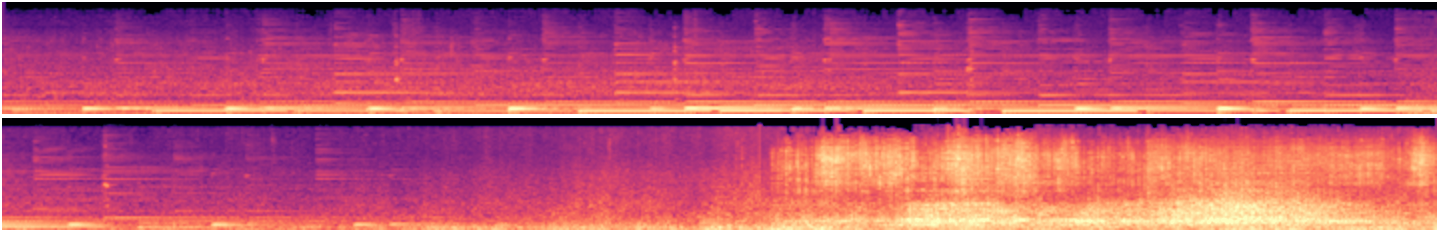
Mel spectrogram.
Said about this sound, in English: For now, let us enjoy this sunny afternoon and the tranquil river on which the boat diminishes steadily as it gains the far bank.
